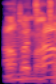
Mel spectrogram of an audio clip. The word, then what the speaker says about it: Automata: They're like, "Thank you for playing Nier," and it's like Automata.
